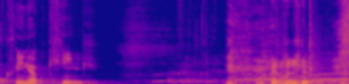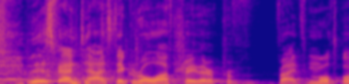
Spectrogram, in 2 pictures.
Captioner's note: laughter; applause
